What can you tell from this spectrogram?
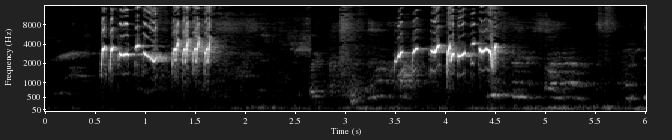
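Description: Ruby-throated bulbul (kutilang emas) singing two bursts of quick, bright warbling notes, the first about half a second in and the second about three and a half seconds in.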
